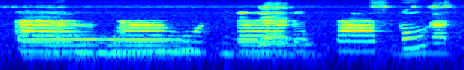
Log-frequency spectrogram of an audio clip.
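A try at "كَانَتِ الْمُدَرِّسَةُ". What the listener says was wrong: Iya, kanal mudarrisatu. Ini bukan mudarrisatu nih, salah. Al mudarrisatu. Domanya satu. Al mudarrisatu.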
